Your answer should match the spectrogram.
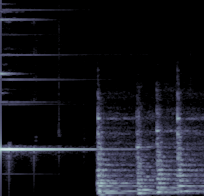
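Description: A single high ding rings out and fades away over about a second. Then the finished trap beat starts playing: a melody of short string-like notes, with no heavy bass or kick yet.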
